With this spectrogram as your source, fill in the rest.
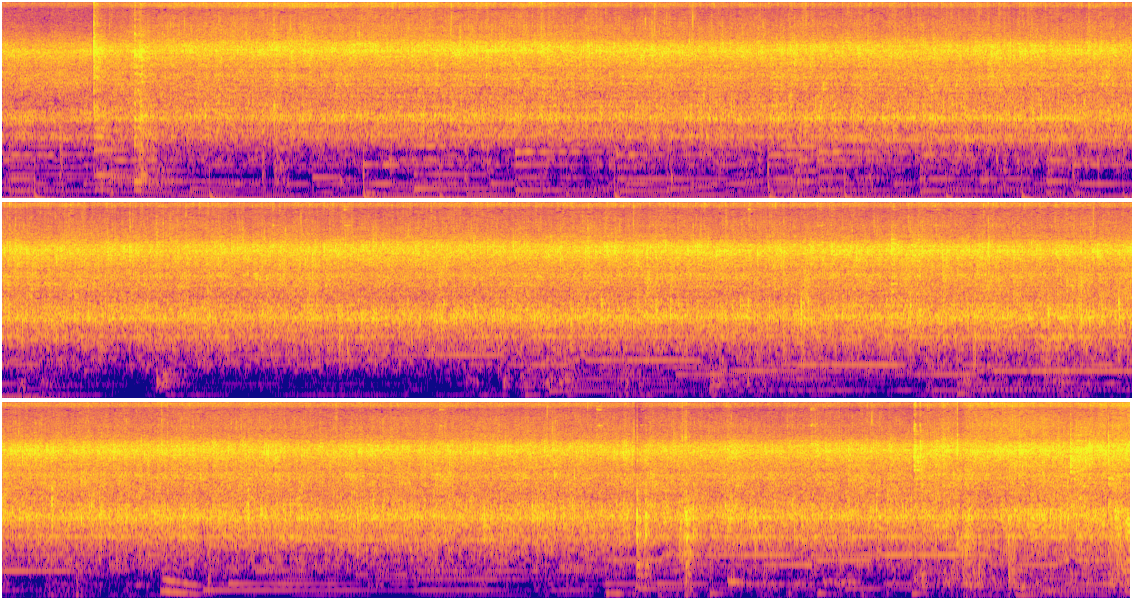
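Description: Vegetables dropped into a pot of hot spiced oil for sambar set off a loud, steady frying hiss that goes on throughout, with stirring clatter under it early and a faint rumble that fades after the first few seconds.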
